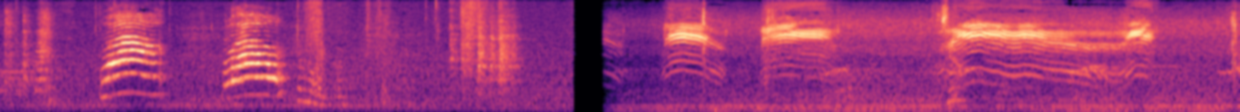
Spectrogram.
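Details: Angry cat letting out two bending, high meows, then after a brief silence a series of strained, wavering cries, ending in a long quavering wail.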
